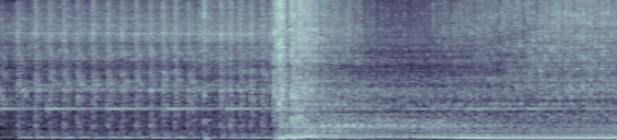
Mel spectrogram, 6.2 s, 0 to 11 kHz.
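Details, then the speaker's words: Cold start of a Chevy Colorado ZR2 with an L92 LS V8 swap on a Holley Terminator Max, straight-piped, with a second inline fuel pump added for pressure: a steady high pump-priming whine for about three seconds, then a loud, even idle; normal start. "And it's still straight piped right now, but just gonna do a nice little cold start for you guys. And oh, let's unlock this. And here we go. Fuel pumps, as you can hear them."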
